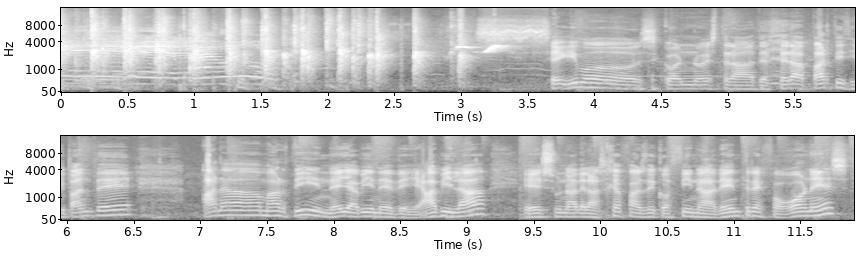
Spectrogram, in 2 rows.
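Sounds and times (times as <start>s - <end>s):
crowd applause: 0.0s - 3.6s
speech: 3.7s - 11.8s.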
